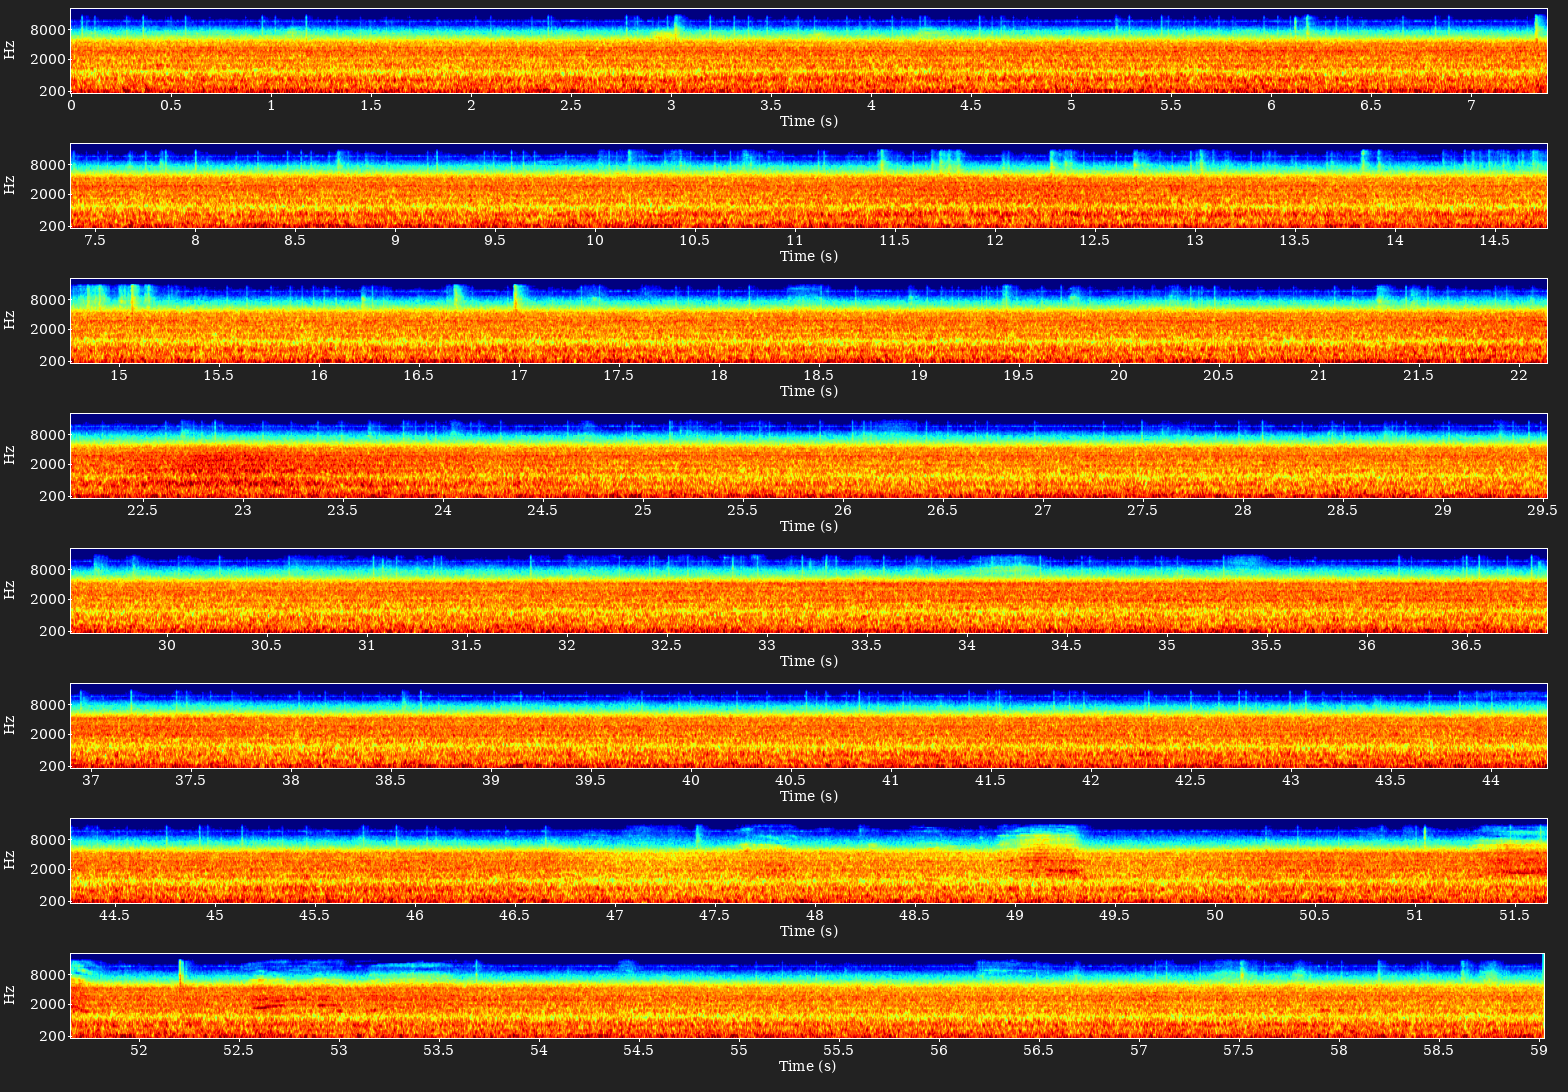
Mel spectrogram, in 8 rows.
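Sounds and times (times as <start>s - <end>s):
high-speed train roar in tunnel: 0.0s - 59.0s.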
